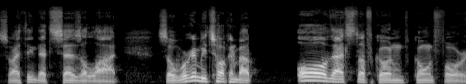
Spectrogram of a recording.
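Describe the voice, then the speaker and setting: Animated and fairly quick, a man with a New York accent speaks in a very clean recording with a silent background and a dry, close sound with no echo. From New York City, Queens. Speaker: sports podcast host. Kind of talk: casual chat. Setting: studio.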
